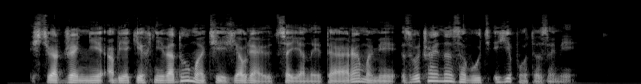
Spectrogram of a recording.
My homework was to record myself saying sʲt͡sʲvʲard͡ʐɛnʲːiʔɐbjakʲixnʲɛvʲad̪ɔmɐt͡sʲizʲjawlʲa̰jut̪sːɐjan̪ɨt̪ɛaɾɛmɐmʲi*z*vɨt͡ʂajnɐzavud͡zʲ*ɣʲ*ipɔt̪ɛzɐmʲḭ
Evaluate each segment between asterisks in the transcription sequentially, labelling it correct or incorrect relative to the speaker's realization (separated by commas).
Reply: correct, correct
